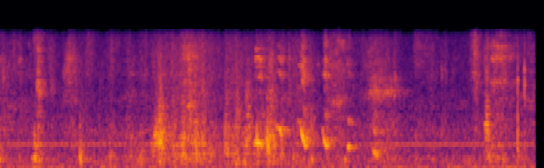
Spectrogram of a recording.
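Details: Two young corgis, cousins and new playmates, play indoors, giving short, high yips and thin, squeaky whines in quick, irregular bursts, with soft rustling and scuffling between them.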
